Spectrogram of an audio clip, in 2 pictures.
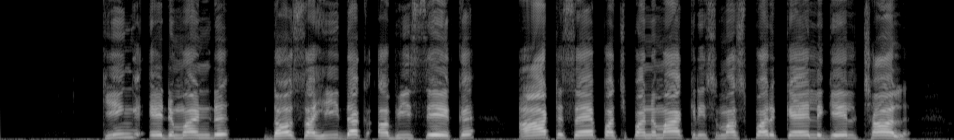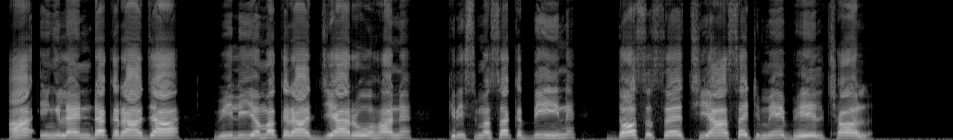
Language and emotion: Maithili, neutral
